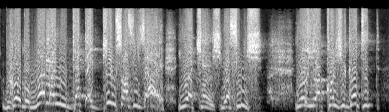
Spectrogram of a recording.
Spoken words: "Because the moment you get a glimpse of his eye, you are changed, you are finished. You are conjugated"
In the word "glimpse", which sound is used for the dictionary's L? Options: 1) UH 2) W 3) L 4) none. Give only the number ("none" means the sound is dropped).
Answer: 4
